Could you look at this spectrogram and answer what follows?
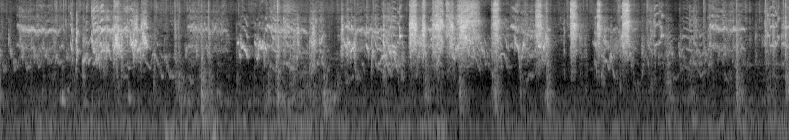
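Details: ['Budgerigars in a colony that includes a breeding pair give dense, overlapping high chirps and chatter in rapid bursts, with short quieter gaps between loud flurries.']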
